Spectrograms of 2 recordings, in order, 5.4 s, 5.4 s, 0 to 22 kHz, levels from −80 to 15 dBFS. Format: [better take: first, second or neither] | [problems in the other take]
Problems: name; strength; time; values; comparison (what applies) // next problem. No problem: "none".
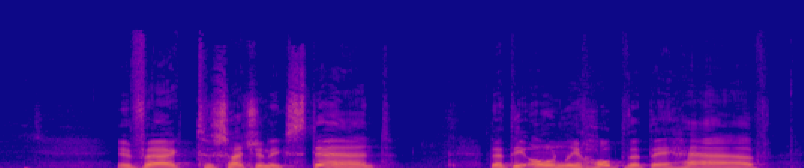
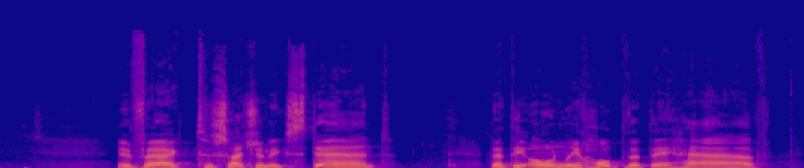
neither | none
